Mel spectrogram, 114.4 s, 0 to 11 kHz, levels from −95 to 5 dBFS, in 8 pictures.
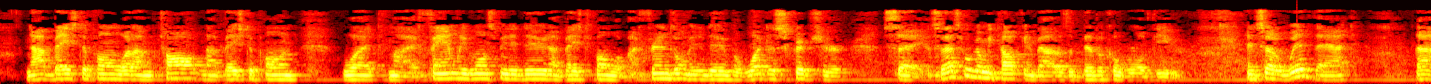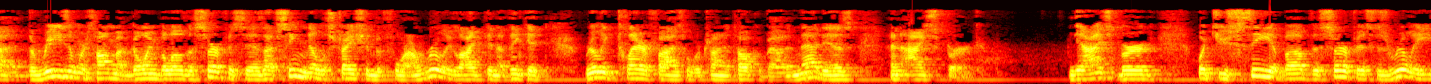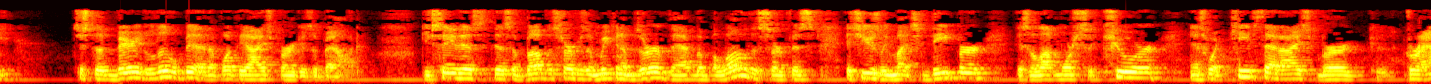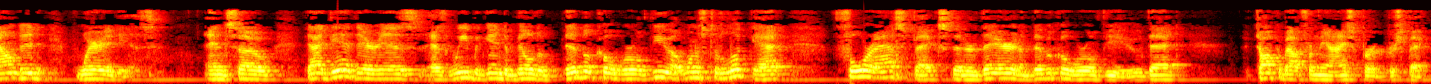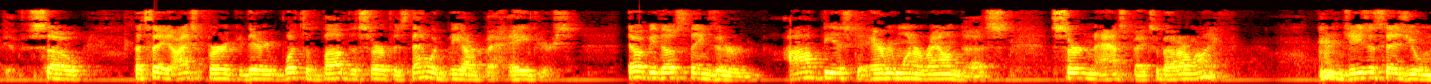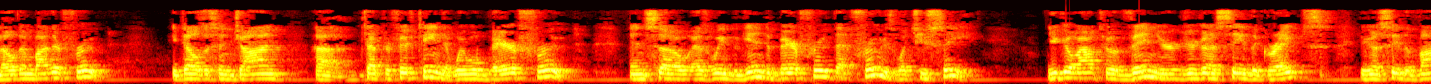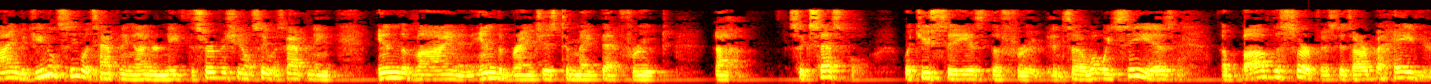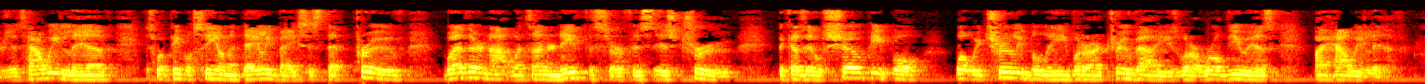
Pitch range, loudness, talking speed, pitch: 125-155 Hz, -14 LUFS, 185 wpm, 140 Hz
